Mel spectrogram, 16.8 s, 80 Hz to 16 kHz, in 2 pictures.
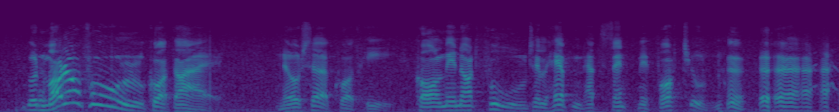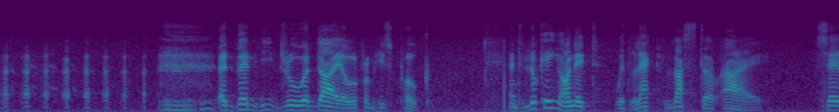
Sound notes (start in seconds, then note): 7.2 laughing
